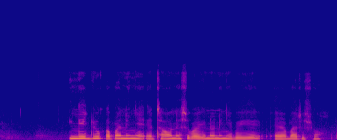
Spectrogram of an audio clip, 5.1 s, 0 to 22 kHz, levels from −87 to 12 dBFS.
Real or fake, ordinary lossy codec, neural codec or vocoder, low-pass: real; Opus, 32 kbps; none; 10.8 kHz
